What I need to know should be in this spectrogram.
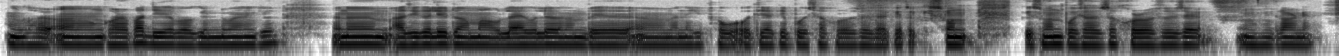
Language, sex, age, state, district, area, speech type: Assamese, male, 18-30, Assam, Charaideo, rural, spontaneous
